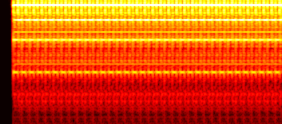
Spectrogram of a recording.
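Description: Shrill electronic ringing tone, trilling rapidly at about eighteen pulses a second in the manner of a telephone bell, starting abruptly and holding steady.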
